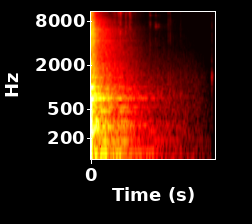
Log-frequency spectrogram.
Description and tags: Recordings of different percussive sounds from abandoned small wave power plant. Tascam DR-100.
ambient, drum, field-recording, fx, hit, industrial, metal, percussion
